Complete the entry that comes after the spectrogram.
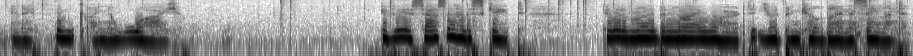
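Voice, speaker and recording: Woman voicing a mellow, regal snake empress. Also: medium pitch, a little hiss or hum, natural voice, poor audio. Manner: formal, stately, dramatic phrasing. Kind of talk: roleplay audio drama.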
